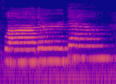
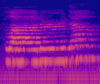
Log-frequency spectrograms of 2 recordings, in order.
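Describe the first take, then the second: No difference in how they are said.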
